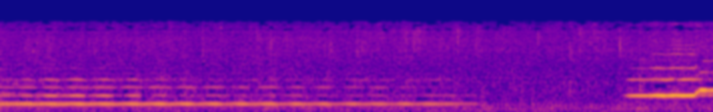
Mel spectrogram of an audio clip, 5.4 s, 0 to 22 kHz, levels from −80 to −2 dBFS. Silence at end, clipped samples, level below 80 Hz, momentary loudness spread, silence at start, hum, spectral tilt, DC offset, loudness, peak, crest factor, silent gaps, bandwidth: 0 s; under 0.1%; -60 dBFS; 18 LU; 0 s; none; -4 dB/octave; under 0.1%; -28 LUFS; -12 dBFS; 16 dB; none; 10.5 kHz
